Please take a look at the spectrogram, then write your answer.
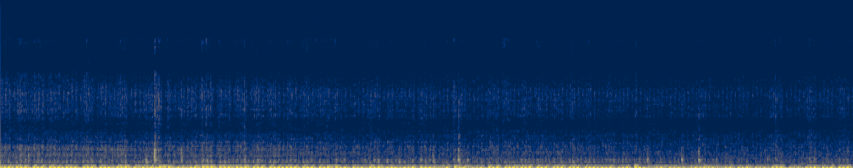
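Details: Ford Focus warming idle, choppy uneven stumbling pulse about four times a second; scan tool shows cylinder three misfire after recent spark plug and fuel injector replacement, timing suspected, cause unconfirmed.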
